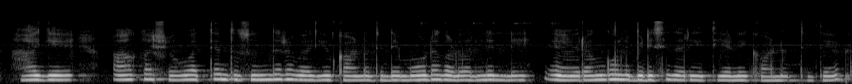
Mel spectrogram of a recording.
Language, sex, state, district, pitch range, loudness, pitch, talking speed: Kannada, female, Karnataka, Mysore, 195-215 Hz, -24 LUFS, 205 Hz, 75 wpm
